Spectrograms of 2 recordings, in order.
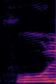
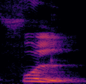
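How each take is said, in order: First: The vowel is a long, drawn-out u sound. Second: The vowel is a short u sound. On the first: The speaker calls it wrong. "फूल नहीं पढ़ेंगे" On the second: The speaker calls it right. "यू के लिए हम छोटे उ का उच्चारण करेंगे"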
